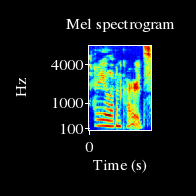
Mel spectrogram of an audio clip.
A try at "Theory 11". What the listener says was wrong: Theory 11, not 311. All I'm hearing is 311.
